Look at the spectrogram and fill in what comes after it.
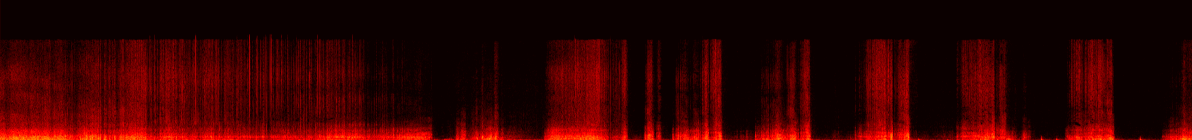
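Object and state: Foam microphone windscreen being scratched.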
